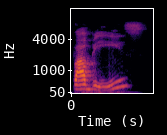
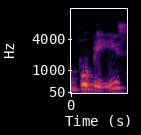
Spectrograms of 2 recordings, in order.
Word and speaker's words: Bubbies: going and just getting a simple jar of bubbies bu U BB I E es or Bobbies however you want to pronounce it um plain sauerkraut so it's just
